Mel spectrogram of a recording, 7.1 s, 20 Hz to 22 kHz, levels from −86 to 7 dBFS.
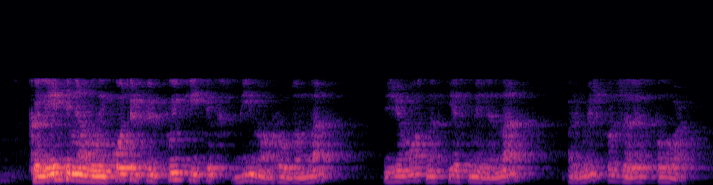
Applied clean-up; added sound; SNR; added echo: none; none; none; reverberation time 0.7 s.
